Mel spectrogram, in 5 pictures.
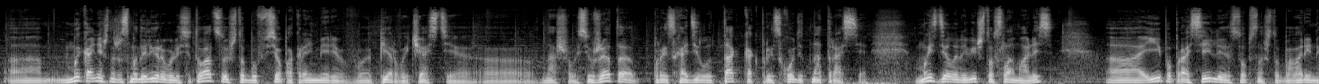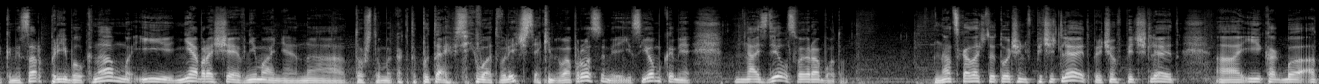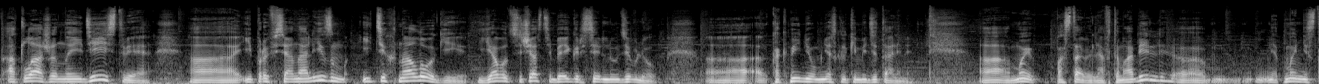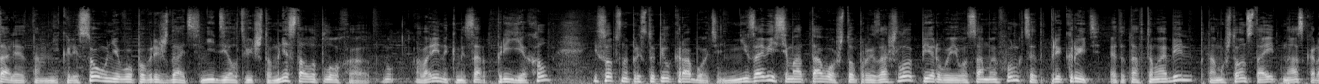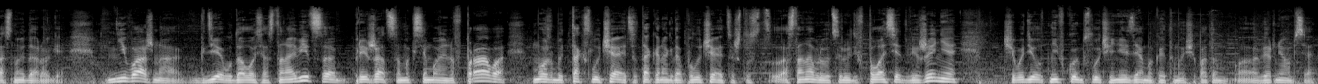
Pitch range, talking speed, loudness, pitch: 95-125 Hz, 155 wpm, -15 LUFS, 110 Hz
